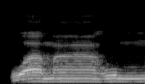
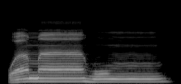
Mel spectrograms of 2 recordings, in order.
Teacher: Hu maju bibirnya, em-nya mundur.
